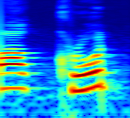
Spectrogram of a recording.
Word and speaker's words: ครุฑ: คำ สุด ท้าย ค่ะ คำ ว่า ครุฑ นัก เรียน สังเกต นะ คะ มี พ่อ นาง มณโฑ เป็น ตัว สะกด ออก เสียง พยัญชนะ ท้าย เหมือน ด เด็ก ใช่ ไหม คะ ดัง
